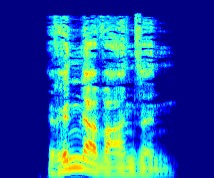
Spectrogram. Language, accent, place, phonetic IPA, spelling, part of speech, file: German, Germany, Berlin, [ˈʁɪndɐˌvaːnzɪn], Rinderwahnsinn, noun, De-Rinderwahnsinn.ogg
- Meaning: bovine spongiform encephalopathy, mad cow disease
